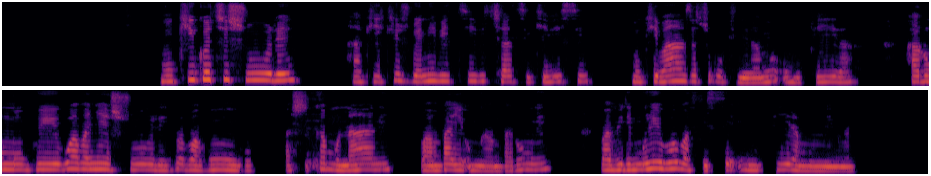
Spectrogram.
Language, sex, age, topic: Rundi, female, 36-49, education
